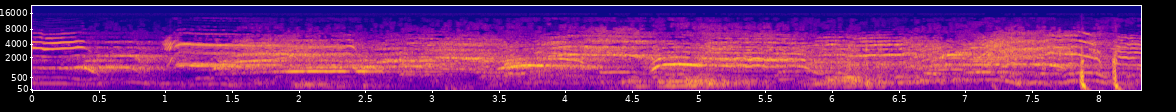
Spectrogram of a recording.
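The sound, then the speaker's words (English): Several six-year-old children at a party scream and wail in panic at once after seeing Bigfoot appear outside the window, high-pitched cries overlapping loudly and continuously throughout, with a few sharp knocks near the end. “They all start crying, screaming, running for cover. They're terrified.”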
